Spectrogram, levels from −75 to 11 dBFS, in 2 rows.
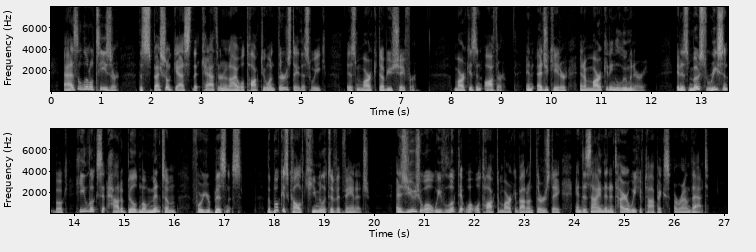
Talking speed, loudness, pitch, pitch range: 165 wpm, -19 LUFS, 120 Hz, 100-135 Hz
